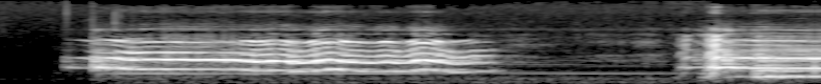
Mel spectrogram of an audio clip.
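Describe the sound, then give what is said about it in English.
A dog howls a long, wavering, tuneful note while accompanying itself with sustained piano tones; after a brief lull a fresh piano chord strikes and the howling picks up again, loud. “I know this is a dog singing. He's accompanying himself on the piano.”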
